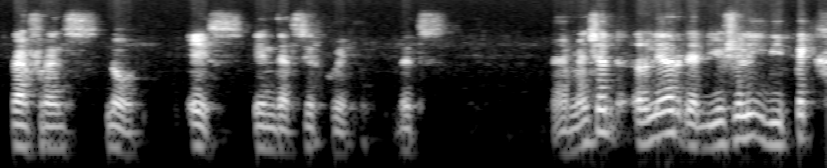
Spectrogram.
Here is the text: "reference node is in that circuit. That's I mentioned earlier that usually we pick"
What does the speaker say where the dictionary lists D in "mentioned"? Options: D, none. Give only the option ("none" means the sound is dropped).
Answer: D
